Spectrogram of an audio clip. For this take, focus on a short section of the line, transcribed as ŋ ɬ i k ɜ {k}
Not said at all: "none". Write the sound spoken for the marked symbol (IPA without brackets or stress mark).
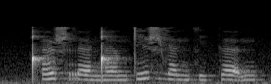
ŋ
